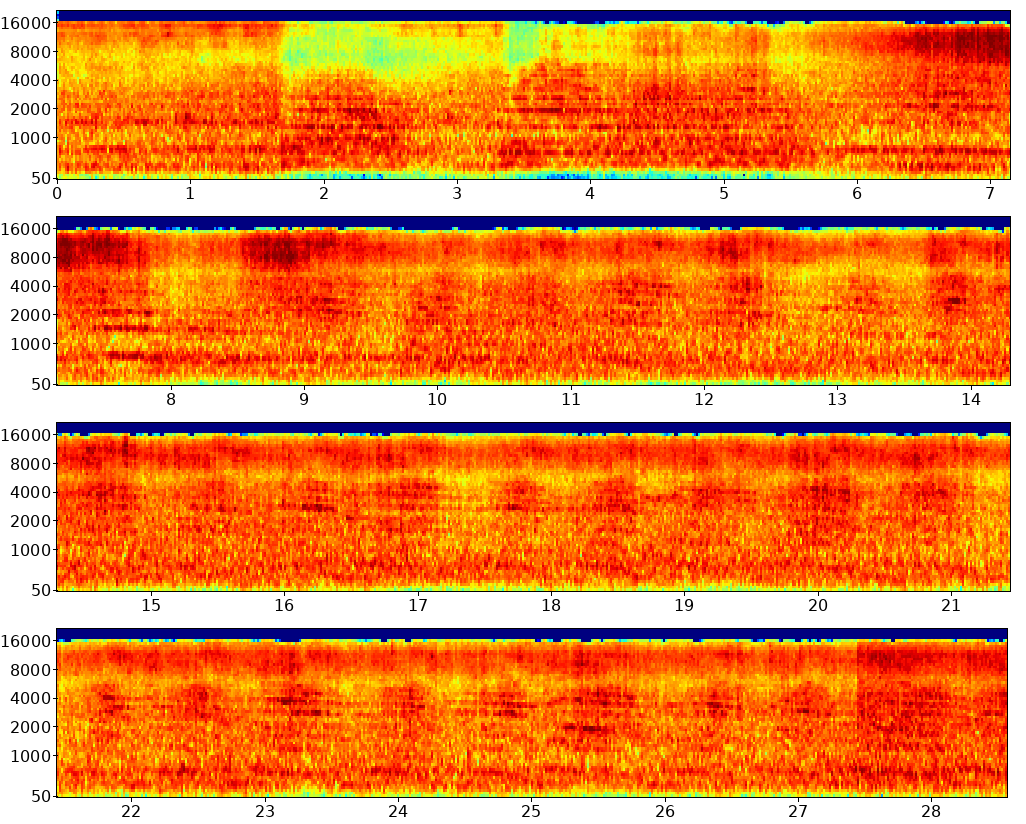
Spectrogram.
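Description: A freight locomotive's air horn sounds a chord in four blasts, long, long, short, long: the grade-crossing signal. Then a double-stack intermodal freight train rolls past close by, its wheels clacking steadily over the rail joints.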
